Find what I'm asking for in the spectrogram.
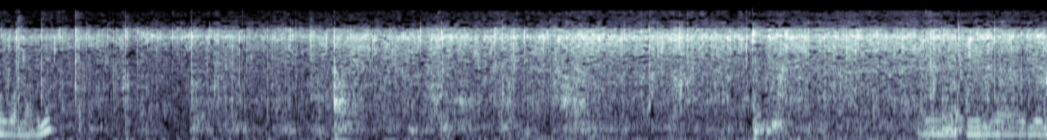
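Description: Boiled chickpeas sizzle and fry steadily in a pan as they are stirred for a chutney, a continuous bright hiss with scraping stir strokes, loud and close throughout.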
